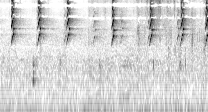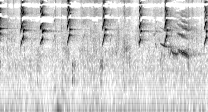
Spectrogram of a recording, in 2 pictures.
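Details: Two young magpies caught in the rain at a morning feeding give harsh, scratchy, downward-sweeping squawks about every half second over a steady hiss of rain.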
